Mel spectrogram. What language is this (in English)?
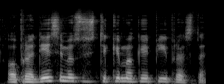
Lithuanian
